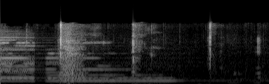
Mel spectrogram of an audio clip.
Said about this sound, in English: Not sure if you can hear the church bell, the church tower bell.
